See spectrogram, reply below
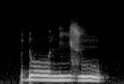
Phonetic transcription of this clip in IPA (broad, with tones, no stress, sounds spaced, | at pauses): ɗ oː˨ n i˨ z ũ˨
